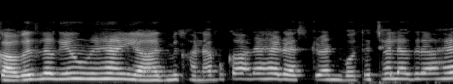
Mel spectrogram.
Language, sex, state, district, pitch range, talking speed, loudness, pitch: Hindi, female, Delhi, New Delhi, 215-255 Hz, 210 wpm, -17 LUFS, 235 Hz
